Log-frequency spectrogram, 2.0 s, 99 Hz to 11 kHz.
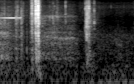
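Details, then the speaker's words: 2013 Toyota Corolla no-crank after starter replacement: two sharp single clicks about a second apart, no cranking; voltage drops to zero at a bad positive battery terminal connection, not the starter. "So is this just a bad connection? Yeah, it was just a bad connection."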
